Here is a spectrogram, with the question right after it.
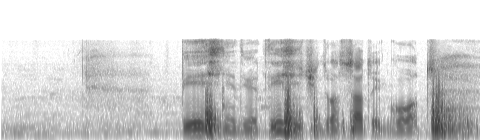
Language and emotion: Russian, sad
